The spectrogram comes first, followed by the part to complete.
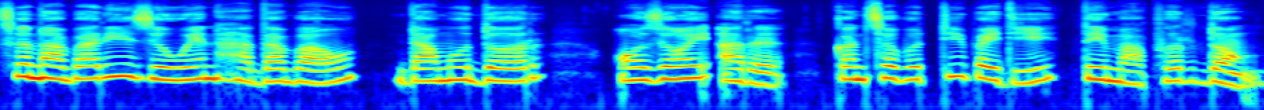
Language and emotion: Bodo, neutral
